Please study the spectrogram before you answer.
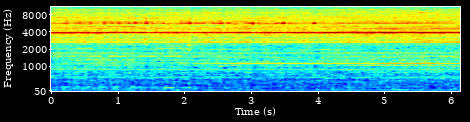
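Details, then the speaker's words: CNC 3D milling of the side of an AR15 high-rail gas block on the back side of the part, where no material is gouged; steady thin high spindle and cutter whine, no rattling or squealing bursts; smooth, chatter-free pass. "And you'll notice it's not getting chatter when it goes on the back side of that part because it's not gouging any material back there."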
